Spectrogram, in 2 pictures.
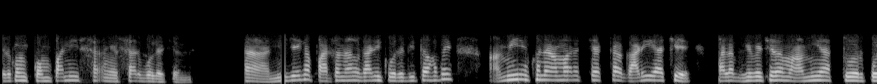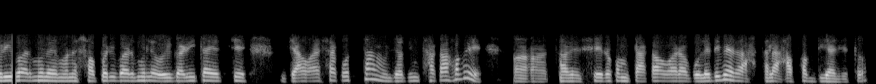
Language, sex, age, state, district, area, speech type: Bengali, male, 30-45, West Bengal, Paschim Medinipur, rural, conversation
